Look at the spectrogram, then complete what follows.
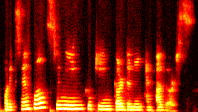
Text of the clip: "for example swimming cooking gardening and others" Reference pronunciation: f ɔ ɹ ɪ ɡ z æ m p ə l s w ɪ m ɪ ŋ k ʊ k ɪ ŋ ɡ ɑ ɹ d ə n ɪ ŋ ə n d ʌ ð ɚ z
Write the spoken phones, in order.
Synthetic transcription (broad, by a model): f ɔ ɹ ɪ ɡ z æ m p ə l s w ɪ m ɪ ŋ k ʊ k ɪ ŋ ɡ ɑ ɹ d ə n ɪ ŋ ə n d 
